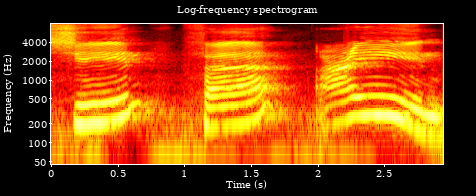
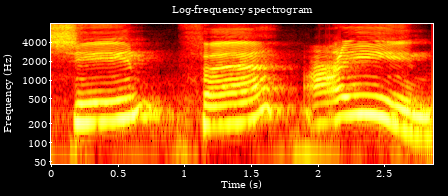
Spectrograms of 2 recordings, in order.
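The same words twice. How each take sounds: Both takes have the same delivery.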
